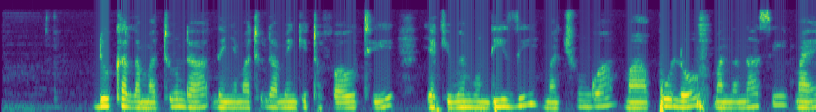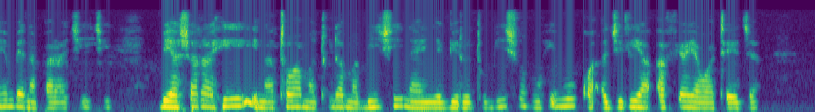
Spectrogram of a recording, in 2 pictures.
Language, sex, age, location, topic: Swahili, female, 18-24, Kisumu, finance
